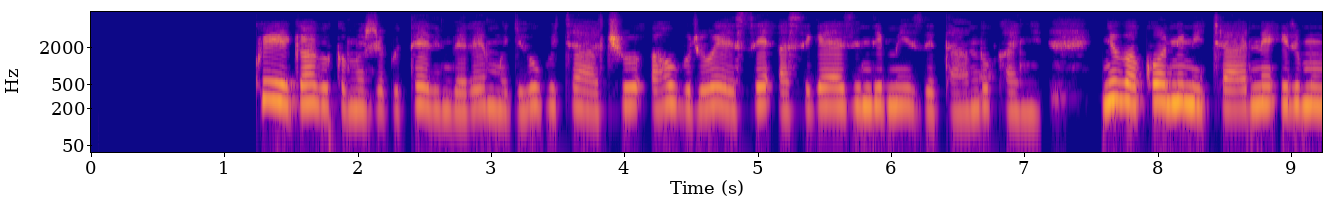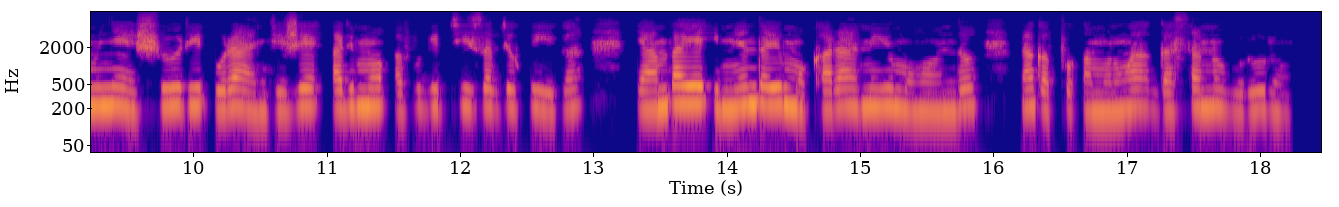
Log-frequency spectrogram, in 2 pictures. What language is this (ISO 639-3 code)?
kin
